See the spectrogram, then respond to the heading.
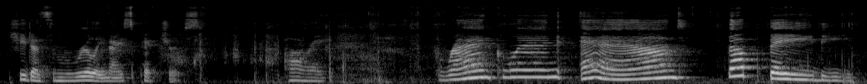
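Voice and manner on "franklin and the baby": slow, drawn-out title read; title read to children. A narrator's reading. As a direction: announce the book title slowly.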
